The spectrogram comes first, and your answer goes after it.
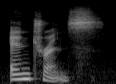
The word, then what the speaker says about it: entrance: 입구, entrance. 한 번 더 해볼까요? entrance. 좋습니다. 자, 다시 한 번 더 또 강조할게요. 오늘의 핵심. ANCE가 단어의 끝부분에 쓰이면 무슨 소리 난다고요? uns 혹은 ans 소리가 납니다.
